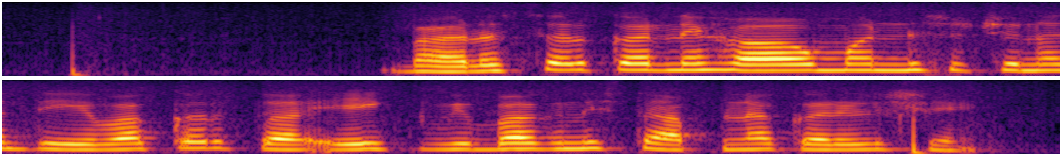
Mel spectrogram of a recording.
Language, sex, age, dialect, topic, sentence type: Marathi, male, 18-24, Northern Konkan, agriculture, statement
